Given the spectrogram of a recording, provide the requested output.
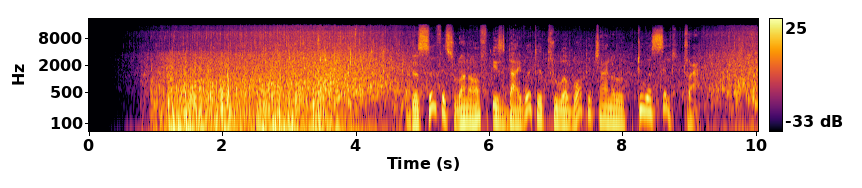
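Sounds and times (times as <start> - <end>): heavy rain falling: 0.5 - 10.0.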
